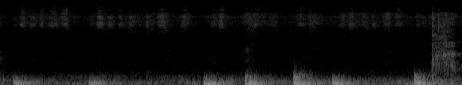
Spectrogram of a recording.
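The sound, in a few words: writing a balance sheet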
